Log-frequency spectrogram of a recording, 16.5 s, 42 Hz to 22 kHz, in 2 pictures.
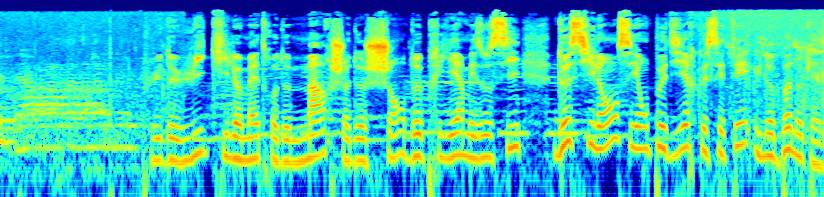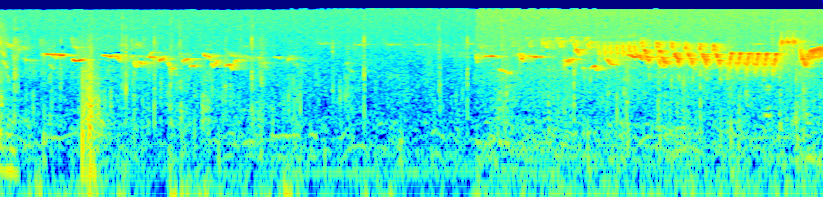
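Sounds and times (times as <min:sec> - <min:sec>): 
speech: 0:01.5 - 0:08.7
birds singing and chirping outdoors on a sunny day: 0:06.9 - 0:16.4.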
